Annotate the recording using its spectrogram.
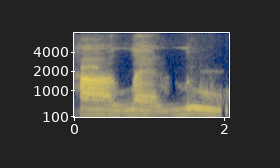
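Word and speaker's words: הַלְלוּיָהּ: It's 2 lameds in a row. But anytime you have 2 consonants in a row, like ro, mem, mu, you have 2 consonants in a row, you're going to pronounce the shva under the first consonant. Okay. Sound shva under first consonant. Right? So hallelujah. That's when you sound the shva under the first letter.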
